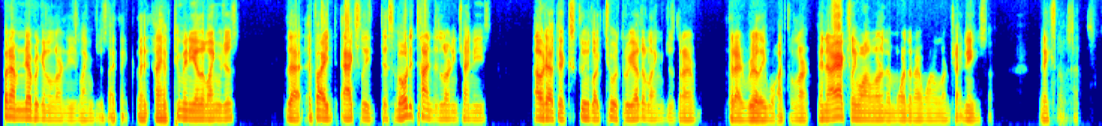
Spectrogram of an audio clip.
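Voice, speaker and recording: A man's voice: medium pitch, level tone, fast talker, clear, resonant tone, no room sound, lo-fi sound. A middle-aged man hosting a language channel, talking casually and rambling from one item to the next, poking fun at himself along the way. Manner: chatty, digressive, self-deprecating, lists items one by one.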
